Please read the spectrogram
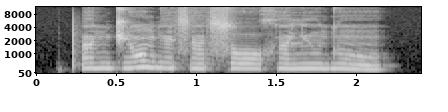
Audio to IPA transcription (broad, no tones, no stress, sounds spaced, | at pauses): pʼ ɐ̃ n d͡ʒ ɔ̃ ɡ ɛ̃ s ɐ̃ s ɔ x ɐ̃ lʲ ũ d õ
